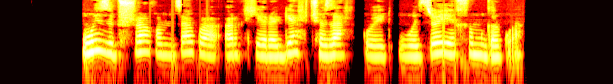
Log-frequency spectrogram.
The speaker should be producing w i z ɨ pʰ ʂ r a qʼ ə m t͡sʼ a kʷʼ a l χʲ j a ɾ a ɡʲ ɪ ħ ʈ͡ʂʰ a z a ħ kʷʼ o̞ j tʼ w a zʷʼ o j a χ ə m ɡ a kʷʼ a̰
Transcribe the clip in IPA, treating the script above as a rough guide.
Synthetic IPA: w i z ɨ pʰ ʂ r a qʼ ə m t͡sʼ a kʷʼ a r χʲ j a ɾ a ɡʲ ɪ ħ ʈ͡ʂʰ a z a ħ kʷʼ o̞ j tʼ w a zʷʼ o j a χ ə m ɡ a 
